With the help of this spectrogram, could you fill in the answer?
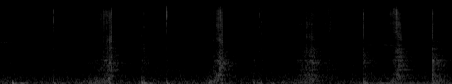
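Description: Long natural nails scratch a flat, solid speckled laminate tabletop. About twelve quick, dry scratching strokes follow one another at a quiet level. Each is bright and brittle with a faint low thud and almost no ring.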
